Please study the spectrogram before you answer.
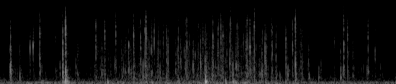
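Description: A bunch of thin, clear plastic sheeting is squeezed and crumpled with both hands, giving a continuous, dense crinkling of quick, bright crackles. Two sharper, louder crunches stand out near the start and middle, over a steady low rumble underneath.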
